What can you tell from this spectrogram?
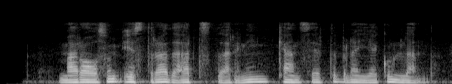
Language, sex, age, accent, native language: Uzbek, male, 18-24, Farg'ona, Uzbek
